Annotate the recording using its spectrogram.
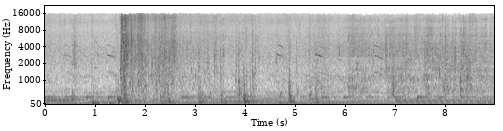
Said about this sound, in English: Okay, hold on. I'll kayak over to you, okay?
